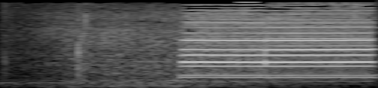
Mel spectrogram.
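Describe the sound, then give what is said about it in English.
A car horn blares in one long, sustained honk over a rumbling street background, held steady at a bright, buzzy pitch for more than a second before cutting off. “Keep leaning on that tooter”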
